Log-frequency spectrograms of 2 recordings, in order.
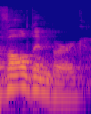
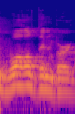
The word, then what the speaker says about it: Waldenberg: is fascinating eliezer yehuda valdenberg i pronounce it valdenberg if you look it up it's actually waldenberg with a w the reason i say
